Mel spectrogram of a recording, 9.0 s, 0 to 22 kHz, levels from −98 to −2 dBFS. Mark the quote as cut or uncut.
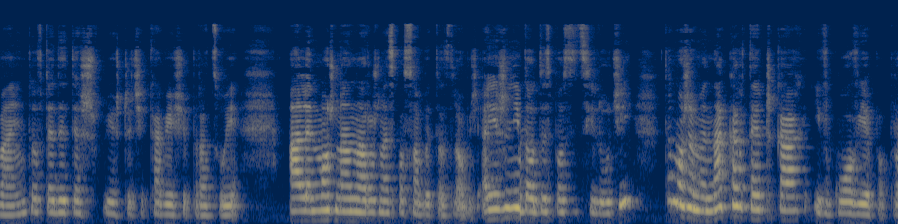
cut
